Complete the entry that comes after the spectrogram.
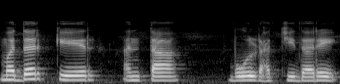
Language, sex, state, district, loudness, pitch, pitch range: Kannada, female, Karnataka, Bangalore, -16 LUFS, 190 Hz, 185-205 Hz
